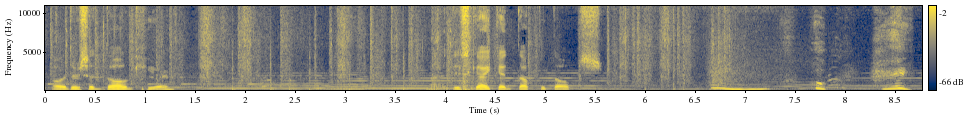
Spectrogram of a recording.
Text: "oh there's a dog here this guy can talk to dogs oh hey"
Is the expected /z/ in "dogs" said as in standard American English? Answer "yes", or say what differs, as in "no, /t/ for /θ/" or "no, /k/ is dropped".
no, /s/ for /z/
